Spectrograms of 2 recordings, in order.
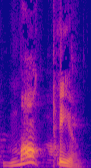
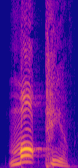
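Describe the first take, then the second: First: Said in the usual way. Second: MOCKED thrown out very loud; outraged emphasis. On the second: Real, not acted. Preacher retells the mocking of Christ, MOCKED cried out loud. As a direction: hit MOCKED hard, then drop on him. Passion retold, repeated in outrage.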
